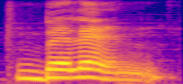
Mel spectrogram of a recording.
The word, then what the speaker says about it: Belén: No, don't get the pronunciation wrong or mistaken by something else. Belén.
